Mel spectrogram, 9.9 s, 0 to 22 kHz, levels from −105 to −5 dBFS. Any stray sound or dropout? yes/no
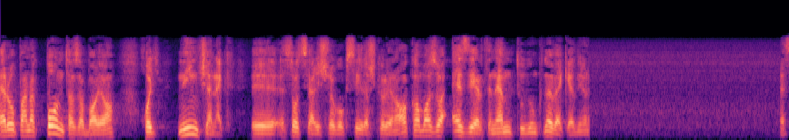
no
